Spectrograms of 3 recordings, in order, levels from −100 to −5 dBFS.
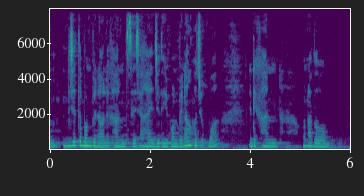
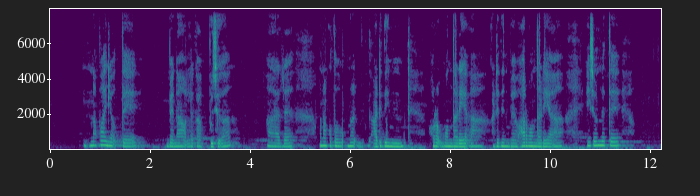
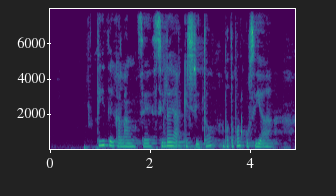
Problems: background sounds at intervals, low volume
